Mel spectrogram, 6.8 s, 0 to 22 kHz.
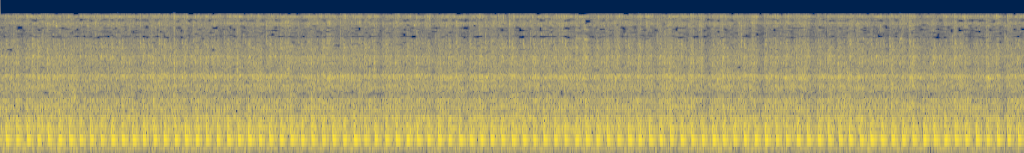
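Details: Suzuki F6A engine at idle with a failed oil pump: very even, sharp knock at roughly three per second, steady throughout. Bottom-end knock from oil starvation.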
